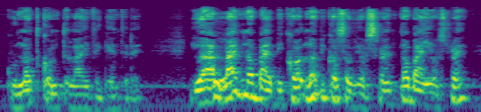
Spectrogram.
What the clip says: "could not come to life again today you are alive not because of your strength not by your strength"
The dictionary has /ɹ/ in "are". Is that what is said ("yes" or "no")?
no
